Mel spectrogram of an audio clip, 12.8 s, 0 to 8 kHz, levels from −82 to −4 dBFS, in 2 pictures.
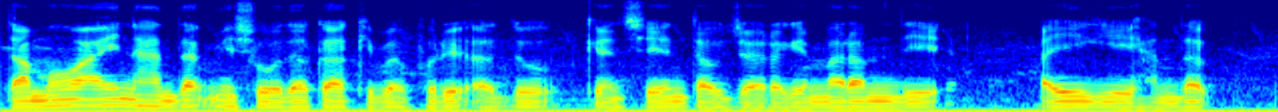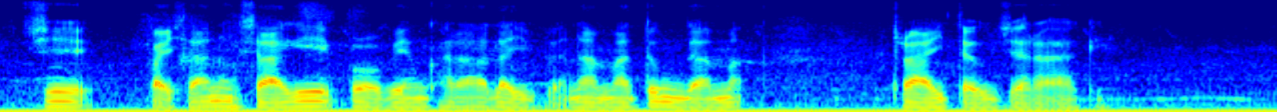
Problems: none marked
